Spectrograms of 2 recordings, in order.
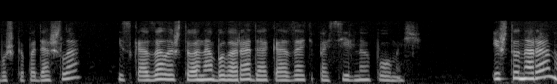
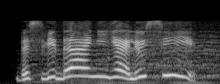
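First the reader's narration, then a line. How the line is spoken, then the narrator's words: Shouting. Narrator (Russian): кричал Дон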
